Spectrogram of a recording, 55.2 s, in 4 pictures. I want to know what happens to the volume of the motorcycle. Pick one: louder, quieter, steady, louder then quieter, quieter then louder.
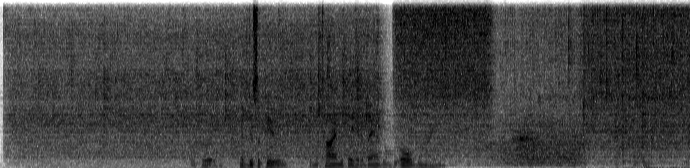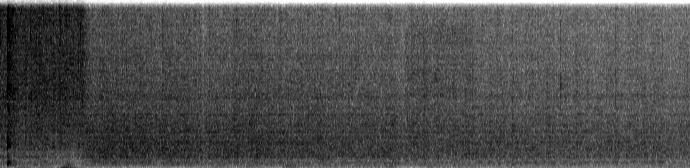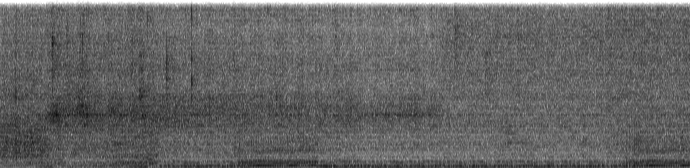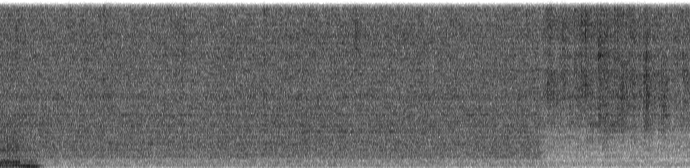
louder.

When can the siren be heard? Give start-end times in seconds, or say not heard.
not heard.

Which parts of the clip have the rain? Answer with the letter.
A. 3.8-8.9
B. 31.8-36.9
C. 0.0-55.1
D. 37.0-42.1
C.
